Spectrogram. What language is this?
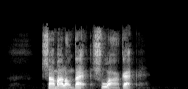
Chinese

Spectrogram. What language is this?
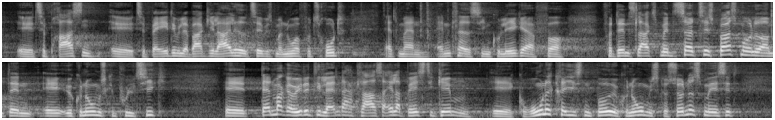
Danish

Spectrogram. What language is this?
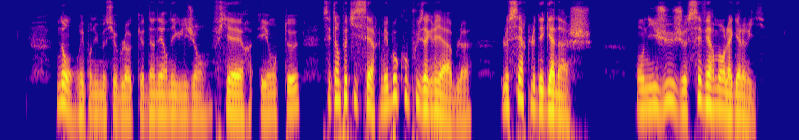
French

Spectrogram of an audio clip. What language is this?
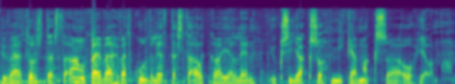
Finnish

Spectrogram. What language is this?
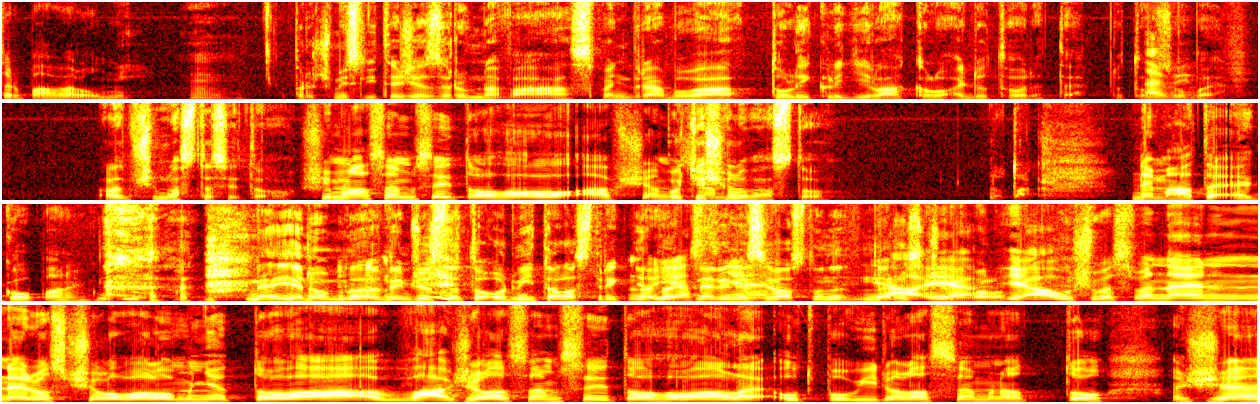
Czech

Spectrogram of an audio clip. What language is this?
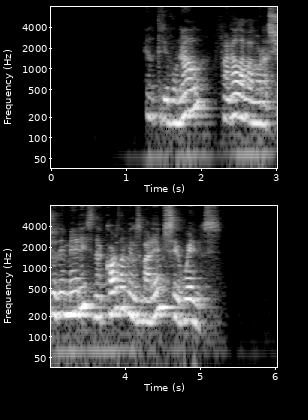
Catalan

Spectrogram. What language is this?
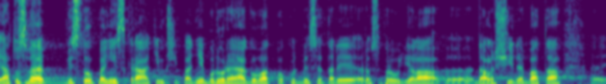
Czech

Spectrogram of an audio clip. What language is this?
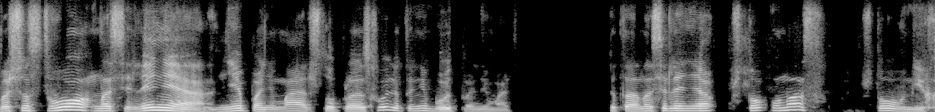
Russian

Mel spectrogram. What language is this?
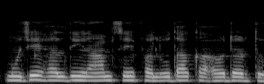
Urdu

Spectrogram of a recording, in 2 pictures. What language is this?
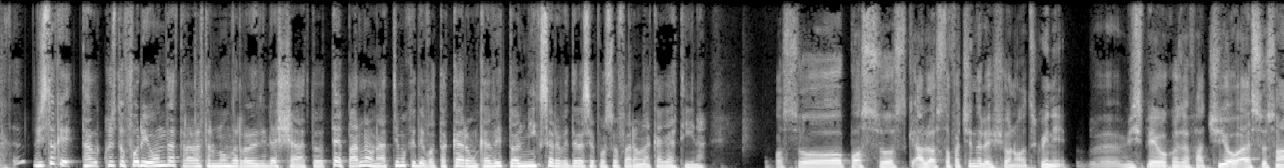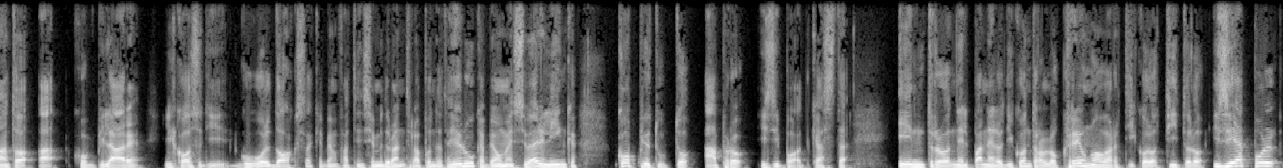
Italian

